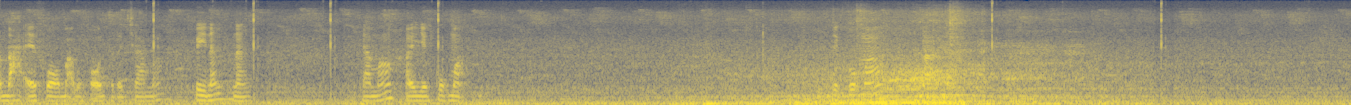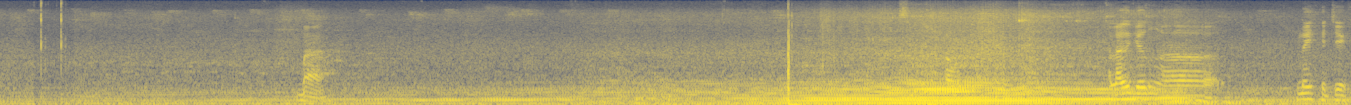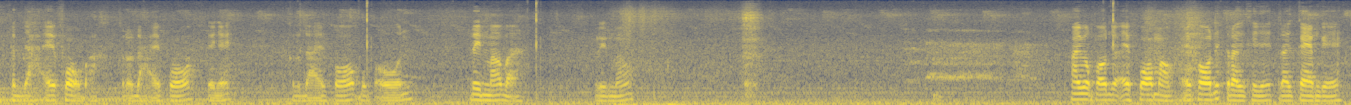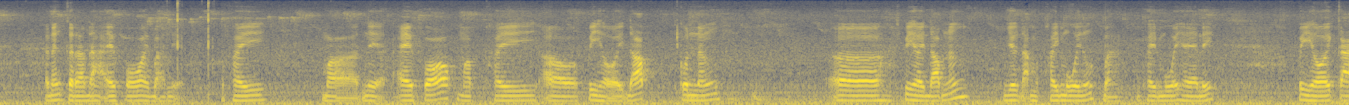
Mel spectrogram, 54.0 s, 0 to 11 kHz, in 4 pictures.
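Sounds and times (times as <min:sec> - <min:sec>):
person narrating: 0:00.0 - 0:02.6, 0:03.6 - 0:04.8, 0:08.2 - 0:10.2, 0:16.4 - 0:17.1, 0:24.5 - 0:32.4, 0:33.0 - 0:33.4, 0:37.8 - 0:43.2, 0:43.8 - 0:47.9, 0:48.8 - 0:52.8, 0:53.5 - 0:54.0
motor engine running: 0:00.0 - 0:36.7
steady low hum: 0:00.0 - 0:54.0
sharp click: 0:13.9 - 0:14.3, 0:21.4 - 0:21.8, 0:32.3 - 0:32.5.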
